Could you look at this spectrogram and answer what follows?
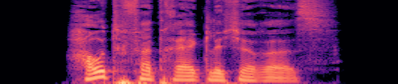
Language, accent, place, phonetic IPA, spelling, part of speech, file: German, Germany, Berlin, [ˈhaʊ̯tfɛɐ̯ˌtʁɛːklɪçəʁəs], hautverträglicheres, adjective, De-hautverträglicheres.ogg
- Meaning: strong/mixed nominative/accusative neuter singular comparative degree of hautverträglich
